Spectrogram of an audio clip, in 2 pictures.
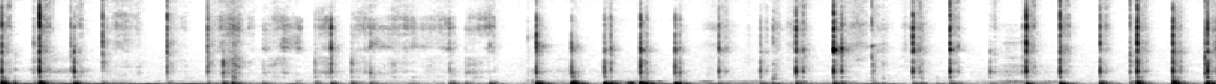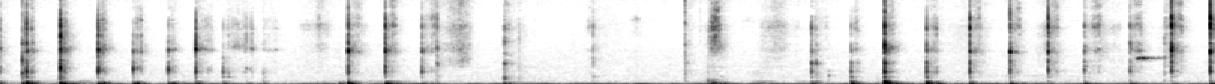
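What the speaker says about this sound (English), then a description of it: "It's still in pieces. So this is the tedious thing, just constantly stirring it up." Dried Colourpop Jelly Much eyeshadow being stirred by hand in a small container, a long run of quick, faint scraping and rubbing strokes in an uneven rhythm, close up with no talking.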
